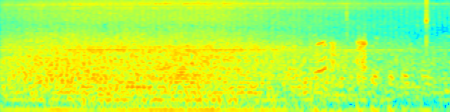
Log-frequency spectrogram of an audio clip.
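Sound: helicopter landing nearby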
